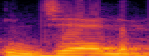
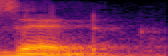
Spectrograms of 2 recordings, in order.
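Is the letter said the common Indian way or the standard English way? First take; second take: common local; standard English. First: The letter name is said the common local way. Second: The letter name is said the standard English way. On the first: The speaker calls it wrong. "जेड को जेड पढ़ते हैं, जो कि गलत है" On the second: The speaker calls it right. "इसका जो सही उच्चारण होता है वो होता है जेड"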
